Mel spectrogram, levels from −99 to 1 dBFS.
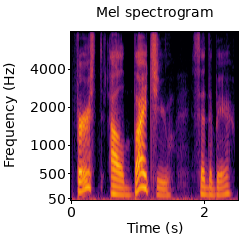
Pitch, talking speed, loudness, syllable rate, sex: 150 Hz, 165 wpm, -20 LUFS, 3.7 syllables/s, male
